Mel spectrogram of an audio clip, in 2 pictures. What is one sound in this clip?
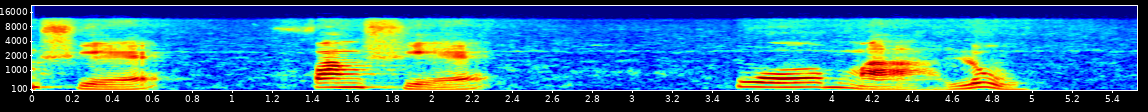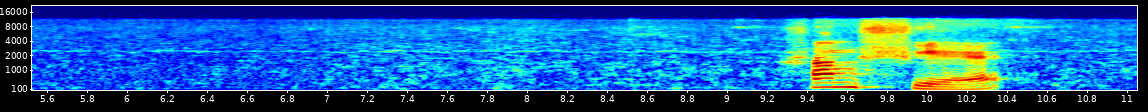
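An elderly man speaks calmly and slowly in short phrases over an online call.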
